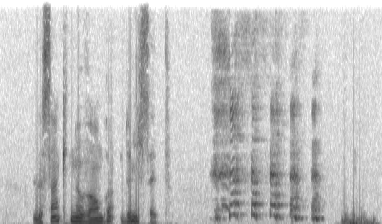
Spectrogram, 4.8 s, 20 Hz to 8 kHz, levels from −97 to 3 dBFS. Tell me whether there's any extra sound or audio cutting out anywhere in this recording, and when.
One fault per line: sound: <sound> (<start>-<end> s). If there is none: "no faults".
sound: laugh (2.6-4.1 s)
